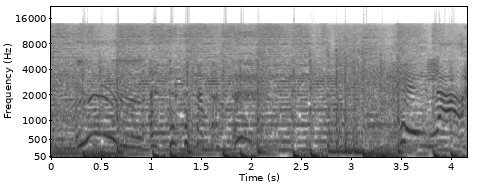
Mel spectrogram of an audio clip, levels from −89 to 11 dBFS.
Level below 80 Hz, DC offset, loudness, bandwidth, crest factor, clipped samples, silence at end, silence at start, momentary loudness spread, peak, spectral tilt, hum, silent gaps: -16 dBFS; under 0.1%; -11 LUFS; 14.5 kHz; 10 dB; under 0.1%; 0 s; 0 s; 2 LU; 0 dBFS; -4.5 dB/octave; none; none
